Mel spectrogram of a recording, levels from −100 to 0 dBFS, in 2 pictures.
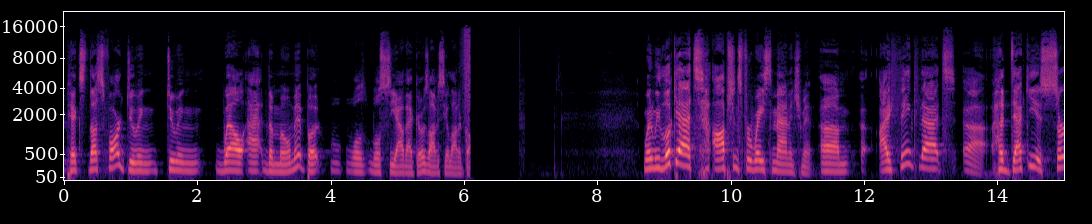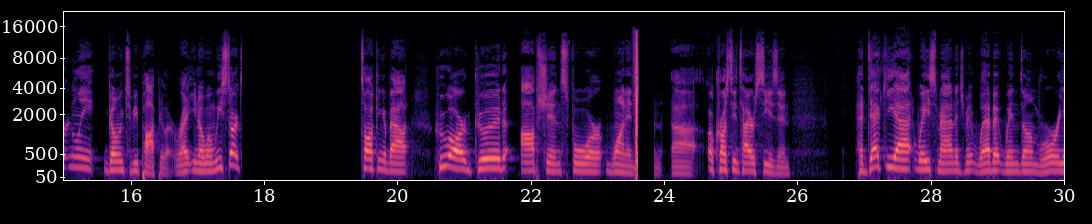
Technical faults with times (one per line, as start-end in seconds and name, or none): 5.93-6.84 wireless microphone squelch dropout
17.66-19.46 rebuffering stall
23.51-23.86 wireless microphone squelch dropout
